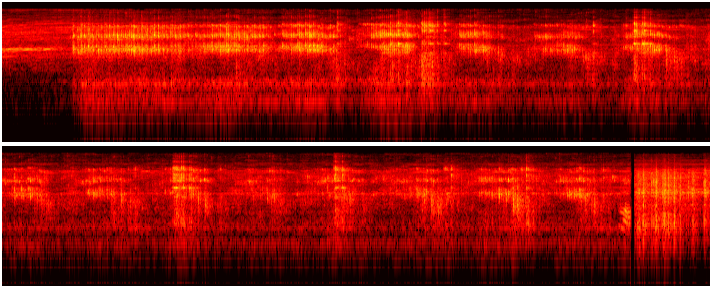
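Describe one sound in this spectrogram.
An electric hand mixer whirs steadily as its beaters whisk a runny batter.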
